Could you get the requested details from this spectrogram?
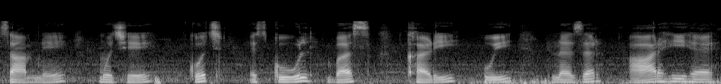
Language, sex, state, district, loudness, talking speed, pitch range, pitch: Hindi, male, Madhya Pradesh, Katni, -20 LUFS, 90 wpm, 100-120 Hz, 110 Hz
